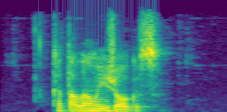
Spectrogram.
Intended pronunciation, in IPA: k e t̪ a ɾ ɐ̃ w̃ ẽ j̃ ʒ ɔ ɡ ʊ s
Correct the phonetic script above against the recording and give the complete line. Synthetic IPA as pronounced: k a t̪ a l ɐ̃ w̃ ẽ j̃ ʒ ɔ ɡ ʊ s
